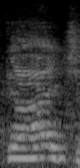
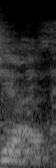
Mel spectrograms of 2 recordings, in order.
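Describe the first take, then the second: First: Higher, louder gush; excited compliment. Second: Lower, settled echo of the compliment; low repeat. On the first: Host gushes over a guest, loud and excited. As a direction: gasp it out admiringly. Host reacting to someone's look. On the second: Host echoes the compliment to the guest, lower and savoring. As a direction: let it sink low and savoring. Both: Real, not acted.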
